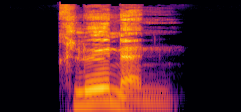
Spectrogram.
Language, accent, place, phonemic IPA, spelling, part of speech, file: German, Germany, Berlin, /ˈkløːnən/, klönen, verb, De-klönen.ogg
- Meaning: to chat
